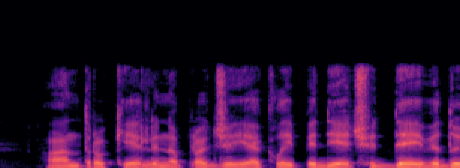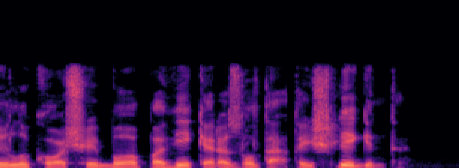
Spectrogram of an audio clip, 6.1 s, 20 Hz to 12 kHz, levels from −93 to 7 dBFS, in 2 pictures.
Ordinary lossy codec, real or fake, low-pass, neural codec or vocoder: MP3, 96 kbps; real; 7.2 kHz; none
